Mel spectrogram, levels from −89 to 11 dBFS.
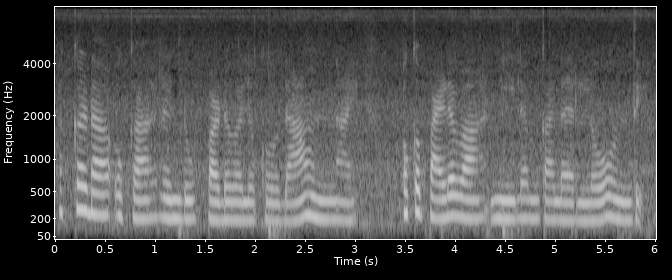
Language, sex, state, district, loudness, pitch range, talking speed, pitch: Telugu, female, Telangana, Mahabubabad, -17 LUFS, 190-215 Hz, 120 wpm, 200 Hz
